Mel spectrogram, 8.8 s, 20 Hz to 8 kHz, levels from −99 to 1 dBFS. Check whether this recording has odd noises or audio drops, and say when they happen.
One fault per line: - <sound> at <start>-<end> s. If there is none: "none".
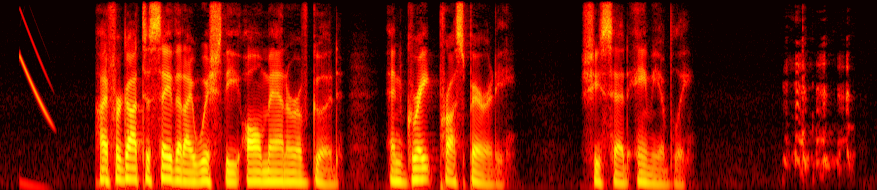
- chirp at 0.2-0.6 s
- laugh at 7.8-8.6 s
